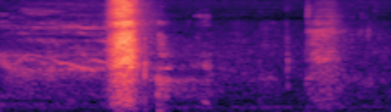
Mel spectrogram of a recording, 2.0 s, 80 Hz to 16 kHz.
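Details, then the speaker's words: Small dog with a bout of repeated sneezing (about 10 in a row): a single sharp, hissy sneeze followed by a softer snort. "he was worried about you you did like 10 sneez you just tell the Snee in [Music] the you just like tell Snee all together 10 sneezies all together that was"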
